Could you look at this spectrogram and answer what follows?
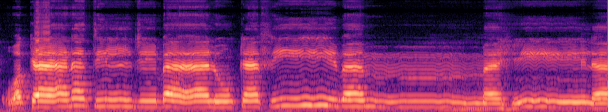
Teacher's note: سا کو یا کے ساتھ ملا کر یا کو ایک الف کی مقدار کھینچ کر پڑھیں گے، با کو میم مشدد کے ساتھ ملا کر میم پر غنہ کریں گے، ہا کو یا کے ساتھ ملا کر یا کو ایک الف کی مقدار کھینچیں گے، یا حروف مدہ ہے۔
